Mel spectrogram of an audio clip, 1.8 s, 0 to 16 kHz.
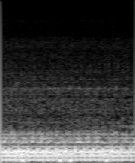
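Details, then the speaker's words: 2003 Ford Excursion with V10 Triton engine at idle: loud, lumpy rumble with irregular stumbles in the beat, misfiring really bad on one or more cylinders. "She's okay, but she's misfiring really bad. I don't know if you guys can hear that."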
